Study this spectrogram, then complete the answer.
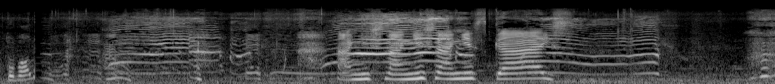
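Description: A baby squeals and laughs loudly nearby.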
